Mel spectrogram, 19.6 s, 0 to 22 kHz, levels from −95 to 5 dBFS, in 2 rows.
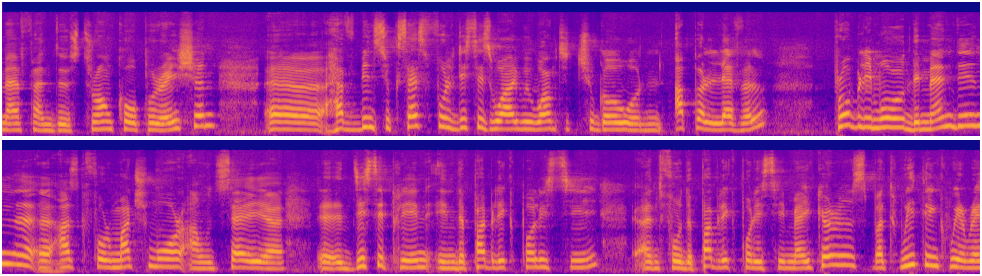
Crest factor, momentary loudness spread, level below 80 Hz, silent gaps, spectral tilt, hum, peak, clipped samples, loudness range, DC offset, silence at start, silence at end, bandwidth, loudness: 12 dB; 6 LU; -62 dBFS; none; -3.5 dB/octave; none; -4 dBFS; under 0.1%; 2 LU; under 0.1%; 0 s; 0 s; 16 kHz; -17 LUFS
